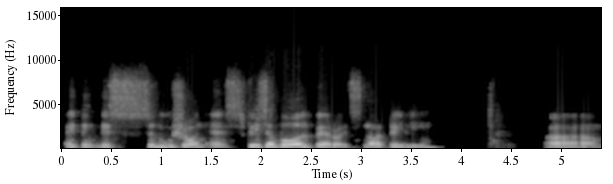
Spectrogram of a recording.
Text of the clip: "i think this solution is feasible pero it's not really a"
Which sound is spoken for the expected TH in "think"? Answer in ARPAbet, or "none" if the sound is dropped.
T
